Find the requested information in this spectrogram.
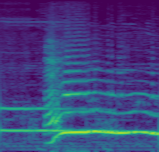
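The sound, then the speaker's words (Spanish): A wolf howl rises in a quick upward swoop, then holds a long, loud, steady tone that fades slightly toward the end. The howl is bright and strongly harmonic, with no talking. “ahora sí se oyó bien completo el aullido y todo”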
